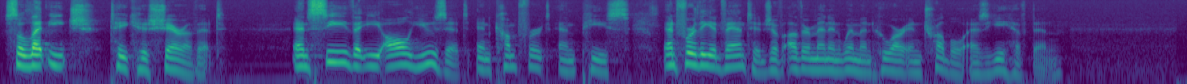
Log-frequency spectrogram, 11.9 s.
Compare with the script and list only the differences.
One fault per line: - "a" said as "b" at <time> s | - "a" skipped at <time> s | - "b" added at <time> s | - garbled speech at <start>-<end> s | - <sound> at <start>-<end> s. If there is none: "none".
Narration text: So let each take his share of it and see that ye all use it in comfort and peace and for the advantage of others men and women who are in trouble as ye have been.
- "others" said as "other" at 7.8 s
